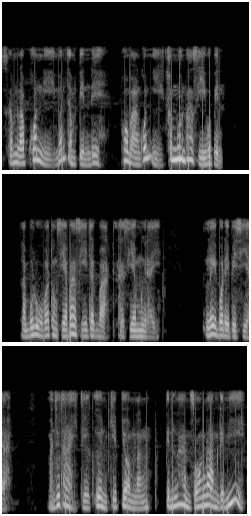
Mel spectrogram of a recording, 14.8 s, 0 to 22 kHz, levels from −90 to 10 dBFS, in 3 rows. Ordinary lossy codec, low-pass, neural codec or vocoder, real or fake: none; 7.2 kHz; none; real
